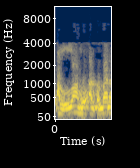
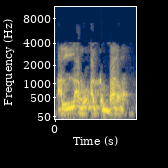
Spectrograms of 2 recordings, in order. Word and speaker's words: اللہ اکبر: بتایا یہ صحیح نہیں۔ جیسے اللہ اکبر میں الف پر مد لگا دیا جائے تب بھی نماز فاسد اور اس کے معنی اتنے فسادی کہ کفر تک عائد ہوگا۔ اللہ اکبر یہ اک جو ہے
